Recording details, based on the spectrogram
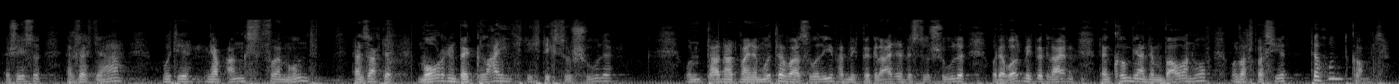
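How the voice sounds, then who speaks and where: A man preaching a sermon, telling a story and then urging listeners forcefully, often repeating himself. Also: medium pitch, fairly quick, breathy edge. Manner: storytelling, then forceful exhortation with bursts of emphasis; restarts and repeats words often, asks "verstehst du?".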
